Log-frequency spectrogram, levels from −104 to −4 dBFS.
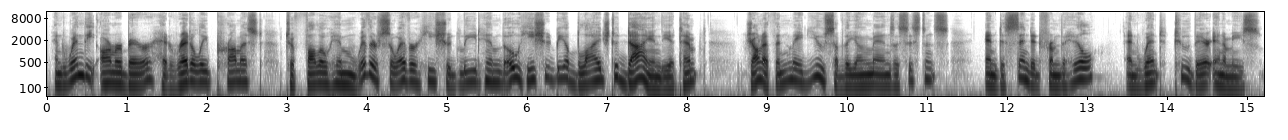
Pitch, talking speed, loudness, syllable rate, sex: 130 Hz, 175 wpm, -22 LUFS, 5.0 syllables/s, male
